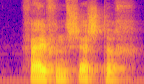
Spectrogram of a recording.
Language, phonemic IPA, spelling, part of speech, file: Dutch, /ˈvɛi̯fənˌsɛstəx/, vijfenzestig, numeral, Nl-vijfenzestig.ogg
- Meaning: sixty-five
